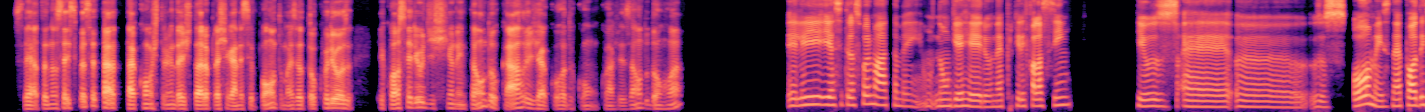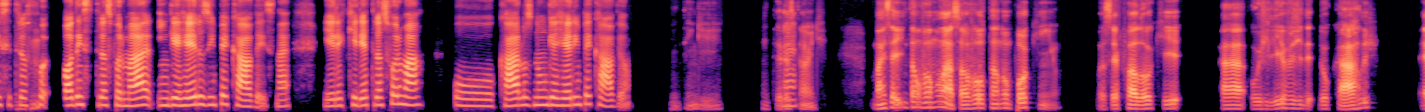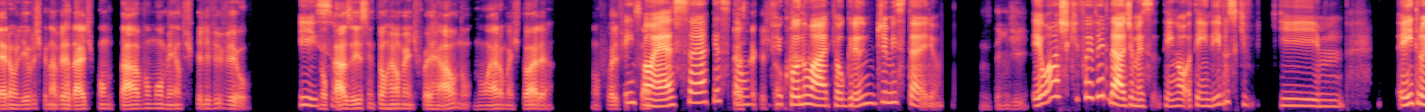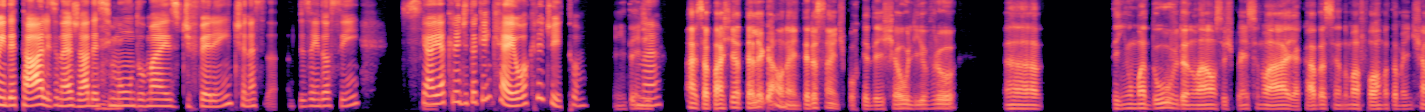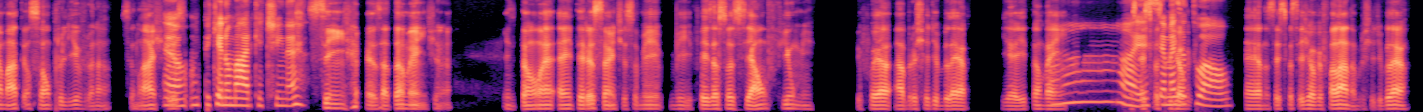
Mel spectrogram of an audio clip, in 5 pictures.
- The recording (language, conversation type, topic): Portuguese, podcast, Qual personagem de livro mais te marcou e por quê?
- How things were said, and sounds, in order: tapping; other background noise; chuckle; chuckle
